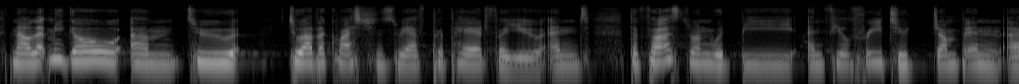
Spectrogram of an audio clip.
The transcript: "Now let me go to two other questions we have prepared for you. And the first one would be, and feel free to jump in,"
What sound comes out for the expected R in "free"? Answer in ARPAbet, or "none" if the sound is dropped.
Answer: R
